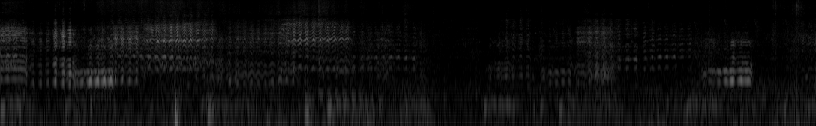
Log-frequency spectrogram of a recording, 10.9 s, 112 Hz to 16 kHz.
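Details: Goat farm in Gimhae, South Korea, 12 July 2024, with black goats calling: a series of loud, nasal, vibrato bleats from several animals, overlapping and pausing briefly midway, over constant shed hum.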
